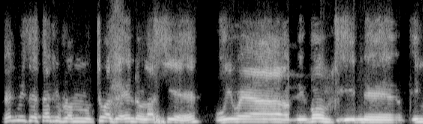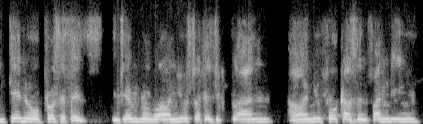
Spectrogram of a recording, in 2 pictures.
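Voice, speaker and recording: A man with a Zambian accent giving an unscripted interview statement as a chairperson, with hesitant, deliberate phrasing. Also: on the high side, dark tone, no echo. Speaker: association chairperson giving comment. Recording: dull, lo-fi interview clip.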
